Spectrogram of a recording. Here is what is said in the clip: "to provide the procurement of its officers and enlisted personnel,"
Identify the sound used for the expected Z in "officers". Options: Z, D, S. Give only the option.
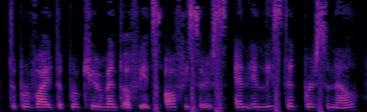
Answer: S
